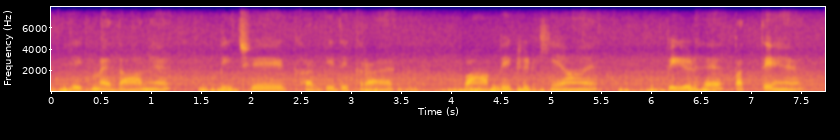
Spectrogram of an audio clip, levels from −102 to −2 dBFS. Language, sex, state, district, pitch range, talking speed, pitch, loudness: Hindi, female, Bihar, Sitamarhi, 195-210 Hz, 125 wpm, 205 Hz, -17 LUFS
